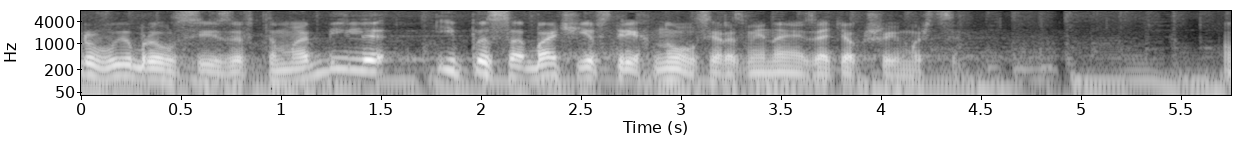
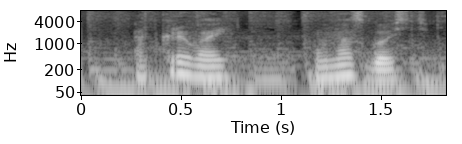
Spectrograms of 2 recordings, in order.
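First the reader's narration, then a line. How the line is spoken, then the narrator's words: Quiet, from behind. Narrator (Russian): негромко сказала Ольга позади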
